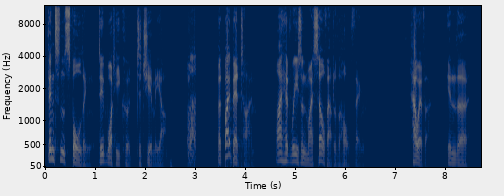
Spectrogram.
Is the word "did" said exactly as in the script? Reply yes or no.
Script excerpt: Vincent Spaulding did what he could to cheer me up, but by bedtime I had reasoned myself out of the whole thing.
yes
